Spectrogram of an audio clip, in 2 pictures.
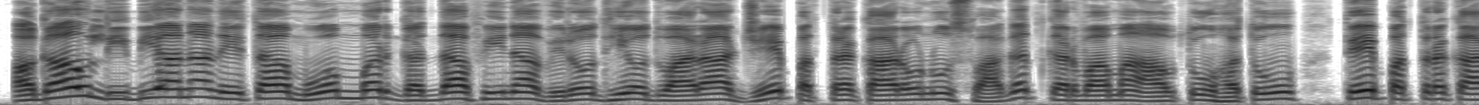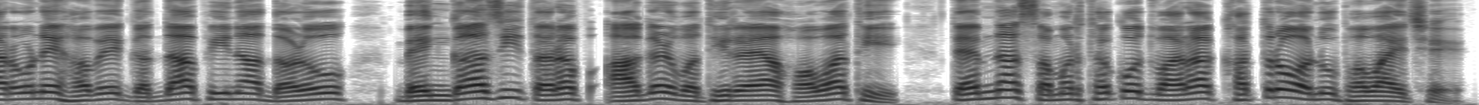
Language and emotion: Gujarati, neutral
